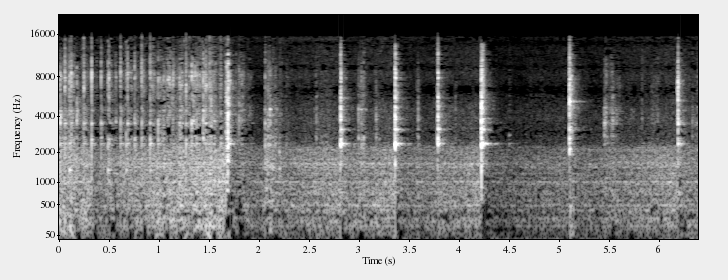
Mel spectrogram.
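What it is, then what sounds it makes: Full aluminum soda cans tapped with fingernails. Fingernails scratch and tap the tops and pull tabs of full aluminum Coca-Cola cans sitting in an open cardboard box. A dense, bright scratching rustle gives way after about two seconds to several sharp, separate metallic taps with a short ping near 2.4 kHz that dies away almost at once.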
